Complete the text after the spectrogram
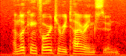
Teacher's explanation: Looking is stressed. Forward is stressed. Retiring is stressed. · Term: sentence stress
